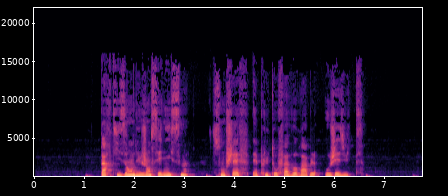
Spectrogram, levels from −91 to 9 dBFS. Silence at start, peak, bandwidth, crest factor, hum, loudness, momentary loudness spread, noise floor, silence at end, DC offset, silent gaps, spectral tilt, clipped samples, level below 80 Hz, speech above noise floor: 1.35 s; -2 dBFS; 15 kHz; 18 dB; none; -19 LUFS; 11 LU; -72 dBFS; 1.25 s; under 0.1%; none; -6 dB/octave; under 0.1%; -58 dBFS; 54 dB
